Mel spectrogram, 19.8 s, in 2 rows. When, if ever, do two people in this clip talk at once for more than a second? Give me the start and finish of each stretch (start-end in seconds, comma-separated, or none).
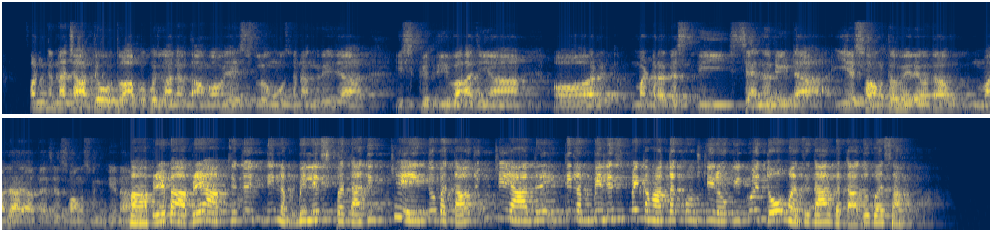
none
